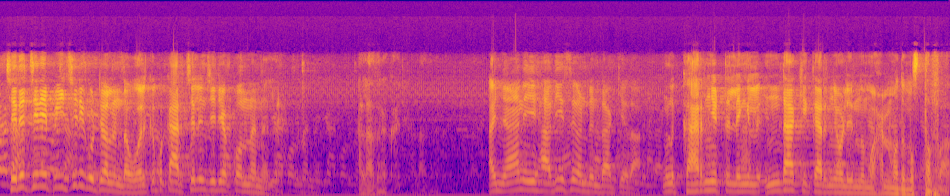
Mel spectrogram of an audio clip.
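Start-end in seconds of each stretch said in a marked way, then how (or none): none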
